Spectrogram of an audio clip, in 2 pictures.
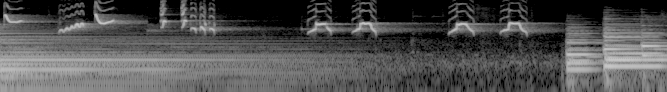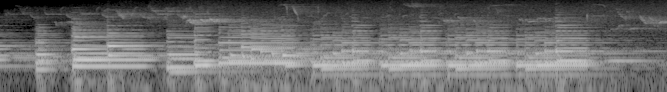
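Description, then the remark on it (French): Clear, bright birdsong of repeated chirps and whistled phrases from blackbirds, robins, dunnocks, wrens, tits, thrushes, a turtle dove and some corvids rings out in a quiet dawn chorus, then a swell of sustained, layered music rises and largely covers the birds. “Donc là, on a toute la cohorte des oiseaux classiques, le merle, le rouge-gorge, l'accenteur, le troglodyte, les mésanges, les grives évidemment, la tourterelle, quelques turdidés, des corvidés aussi un peu.”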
